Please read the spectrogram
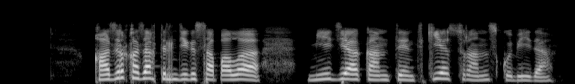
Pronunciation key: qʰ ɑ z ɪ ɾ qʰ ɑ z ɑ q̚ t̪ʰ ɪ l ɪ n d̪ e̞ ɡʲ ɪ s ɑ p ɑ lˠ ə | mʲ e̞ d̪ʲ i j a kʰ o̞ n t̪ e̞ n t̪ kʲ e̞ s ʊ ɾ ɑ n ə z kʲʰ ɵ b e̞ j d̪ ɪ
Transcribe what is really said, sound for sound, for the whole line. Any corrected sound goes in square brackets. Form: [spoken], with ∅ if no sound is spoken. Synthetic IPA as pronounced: qʰ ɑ z ɪ ɾ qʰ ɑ z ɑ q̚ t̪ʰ ɪ l ɪ n d̪ e̞ ɡʲ ɪ s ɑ p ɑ lˠ ə | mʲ e̞ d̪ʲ i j a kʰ o̞ n t̪ e̞ n t̪ kʲ e̞ s ʊ ɾ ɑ n ə [s] kʲʰ ɵ b e̞ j d̪ ɪ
